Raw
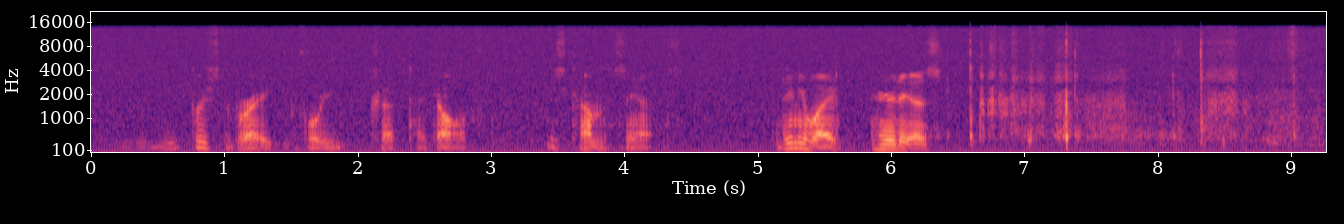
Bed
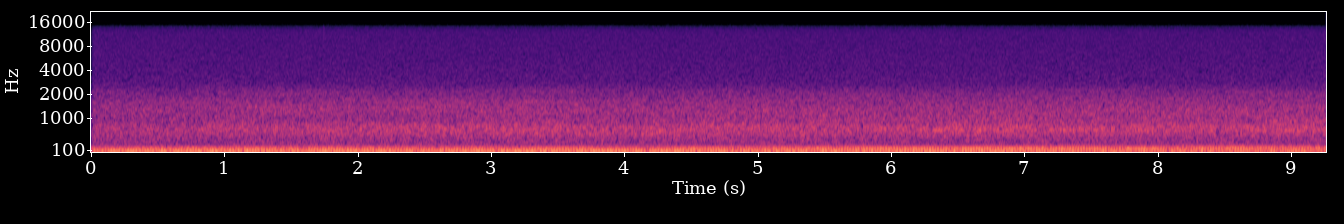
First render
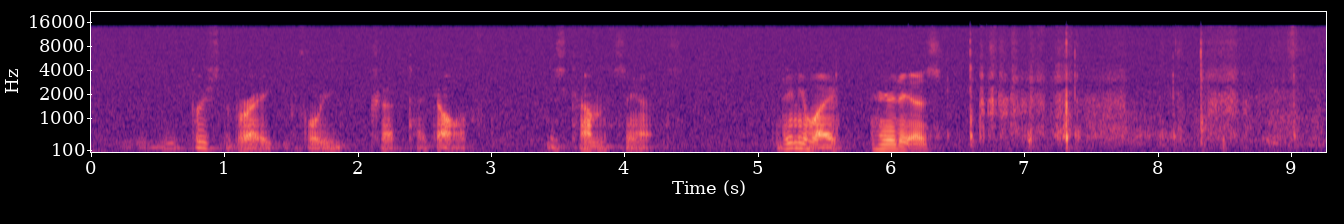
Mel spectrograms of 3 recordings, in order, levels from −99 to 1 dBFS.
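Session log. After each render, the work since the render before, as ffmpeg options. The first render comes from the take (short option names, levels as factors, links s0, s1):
-af "bandreject=f=50:t=h:w=4,bandreject=f=100:t=h:w=4,bandreject=f=150:t=h:w=4,bandreject=f=200:t=h:w=4"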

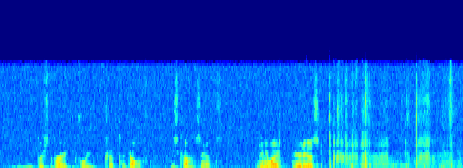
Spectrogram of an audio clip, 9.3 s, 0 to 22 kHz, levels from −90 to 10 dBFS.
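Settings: -af "afftdn=nr=8:nf=-47"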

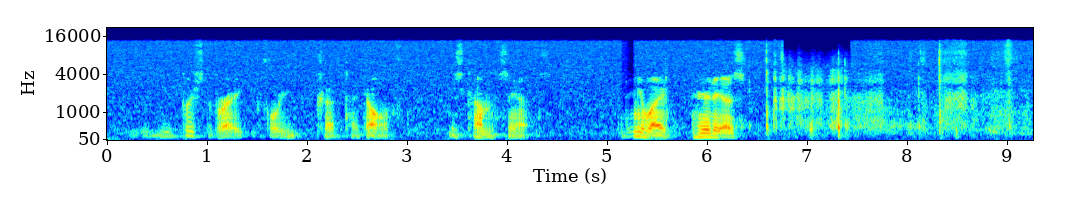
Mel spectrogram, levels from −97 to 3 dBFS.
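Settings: -filter_complex "[0:a]asettb=1/sr,asplit=3[s0][s1][s2];[s0]atrim=end=0.794[s3];[s1]atrim=start=0.79:end=1.81,asetpts=PTS-STARTPTS,afade=t=in:d=0.004:c=qsin,afade=t=out:st=1.016:d=0.004:c=qsin,lowshelf=f=270:g=-9.5[s4];[s2]atrim=start=1.806[s5];[s3][s4]acrossfade=d=0.004:c1=hsin:c2=qsin[s6];[s6][s5]acrossfade=d=0.004:c1=qsin:c2=hsin,asplit=3[s7][s8][s9];[s7]afade=t=out:st=4.27:d=0.02[s10];[s8]acompressor=threshold=0.00501:ratio=6:attack=3.2:release=140:knee=1:detection=peak,afade=t=in:st=4.27:d=0.02,afade=t=out:st=5.26:d=0.02[s11];[s9]afade=t=in:st=5.26:d=0.02[s12];[s10][s11][s12]amix=inputs=3:normalize=0,asettb=1/sr,asplit=3[s13][s14][s15];[s13]atrim=end=6.764[s16];[s14]atrim=start=6.76:end=7.44,asetpts=PTS-STARTPTS,afade=t=in:d=0.004:c=qsin,afade=t=out:st=0.676:d=0.004:c=qsin,lowpass=f=5400:w=0.5412,lowpass=f=5400:w=1.3066[s17];[s15]atrim=start=7.436[s18];[s16][s17]acrossfade=d=0.004:c1=hsin:c2=qsin[s19];[s19][s18]acrossfade=d=0.004:c1=qsin:c2=hsin"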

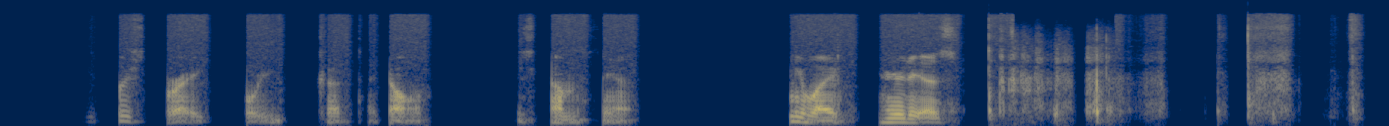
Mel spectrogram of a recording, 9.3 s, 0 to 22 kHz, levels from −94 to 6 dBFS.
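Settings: -af "agate=range=0.00355:threshold=0.0112:ratio=16:detection=peak,adynamicequalizer=threshold=0.00398:dfrequency=5600:dqfactor=0.7:tfrequency=5600:tqfactor=0.7:attack=5:release=100:ratio=0.375:range=3:mode=boostabove:tftype=highshelf"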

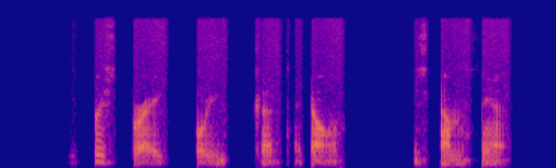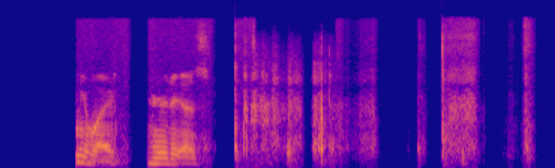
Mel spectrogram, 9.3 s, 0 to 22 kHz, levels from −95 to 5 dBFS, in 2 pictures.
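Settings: -af "acompressor=threshold=0.0447:ratio=2.5"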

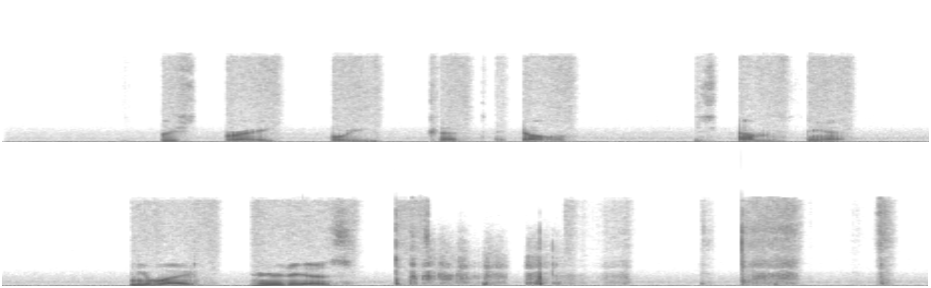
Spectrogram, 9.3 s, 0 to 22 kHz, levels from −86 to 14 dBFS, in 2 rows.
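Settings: -filter_complex "[1:a]volume=0.0841[s0];[0:a][s0]amix=inputs=2:normalize=0"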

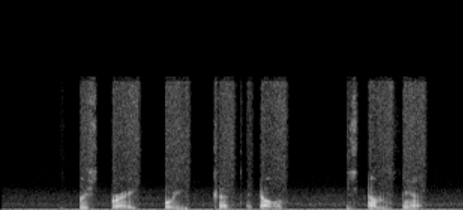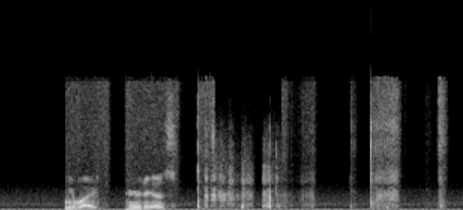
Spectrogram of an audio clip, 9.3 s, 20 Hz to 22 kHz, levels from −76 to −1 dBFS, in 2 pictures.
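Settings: -af "volume=3.55,alimiter=limit=0.891:level=0:latency=1"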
